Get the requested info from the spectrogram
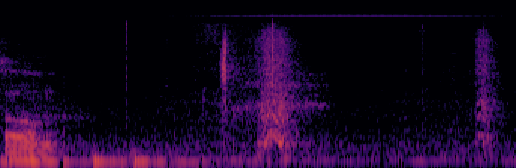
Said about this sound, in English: This part, I'm like, who put a zipper sound in there? What was that supposed to be?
